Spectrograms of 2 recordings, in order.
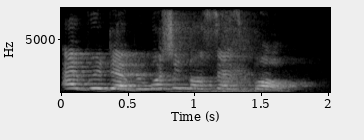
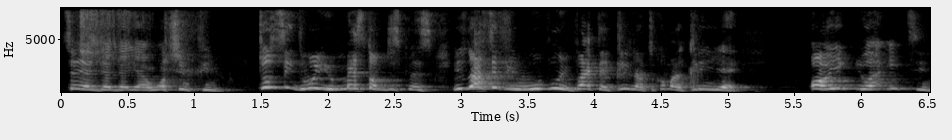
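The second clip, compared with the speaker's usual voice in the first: plain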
